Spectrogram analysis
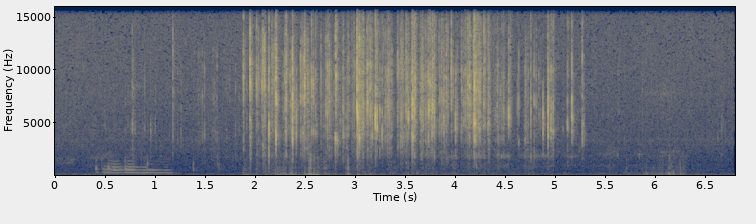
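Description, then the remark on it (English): A baby chews on toys: wet crinkling and crunching noises as the toys are gnawed and squeezed, a busy irregular stream of soft clicks and rustles, preceded by a brief high baby vocalization. “You're just chewing on everything, huh?”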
